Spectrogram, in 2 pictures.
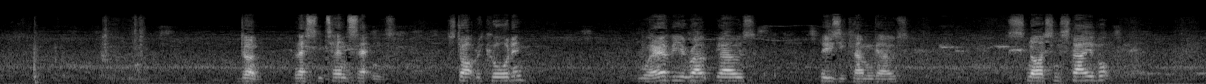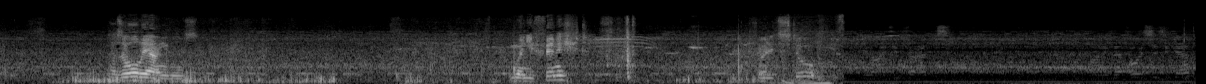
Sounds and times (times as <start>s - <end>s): Speech: 2.4s - 5.3s, 6.4s - 7.6s, 8.2s - 9.1s, 10.1s - 11.2s, 13.2s - 14.0s, 19.6s - 21.6s, 22.8s - 24.0s.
